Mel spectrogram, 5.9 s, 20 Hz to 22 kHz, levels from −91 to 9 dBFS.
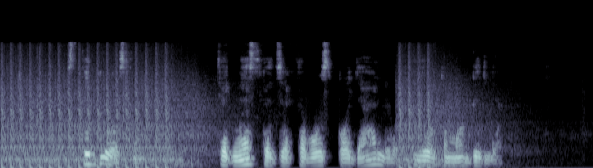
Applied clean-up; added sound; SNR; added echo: none; Gunshot, gunfire; 13 dB; none.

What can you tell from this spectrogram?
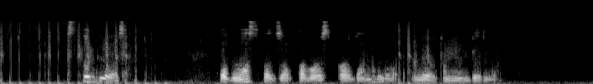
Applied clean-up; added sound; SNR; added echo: neural diffusion model UNIVERSE++.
